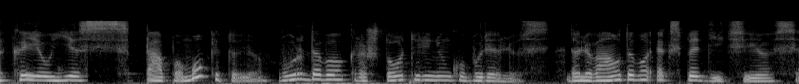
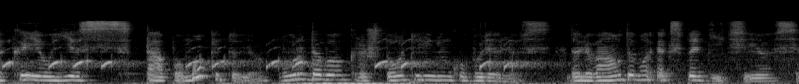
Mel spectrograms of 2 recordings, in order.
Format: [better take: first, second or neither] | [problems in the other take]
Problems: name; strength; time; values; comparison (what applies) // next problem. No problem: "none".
first | background sound (Motor vehicle (road) / Siren); 10 dB below the speech // room echo; dies away in 0.2 s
